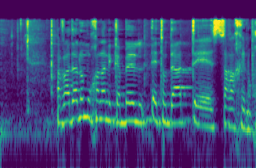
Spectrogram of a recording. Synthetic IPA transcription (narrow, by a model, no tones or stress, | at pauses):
avad̪alo̞muχanale̞kabe̞let̪od̪aat̪esaʁaχinuχ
